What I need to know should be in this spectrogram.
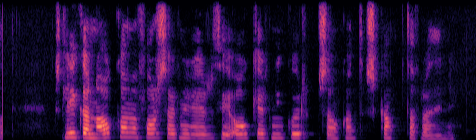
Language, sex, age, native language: Icelandic, female, 50-59, Icelandic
